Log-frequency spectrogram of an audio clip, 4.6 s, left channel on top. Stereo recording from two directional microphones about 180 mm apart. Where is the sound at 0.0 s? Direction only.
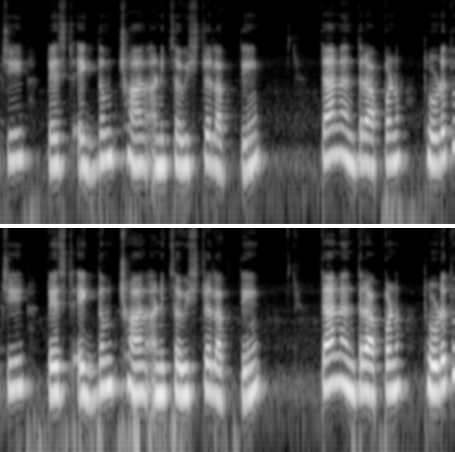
10° right (ahead or behind).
